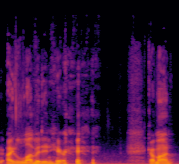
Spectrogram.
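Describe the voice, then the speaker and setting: A middle-aged man in an ASMR friend roleplay, talking in an easygoing, reassuring, chatty way with soft laughs. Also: mid-range voice, extremely slow. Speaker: ASMR roleplay creator playing a best friend.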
